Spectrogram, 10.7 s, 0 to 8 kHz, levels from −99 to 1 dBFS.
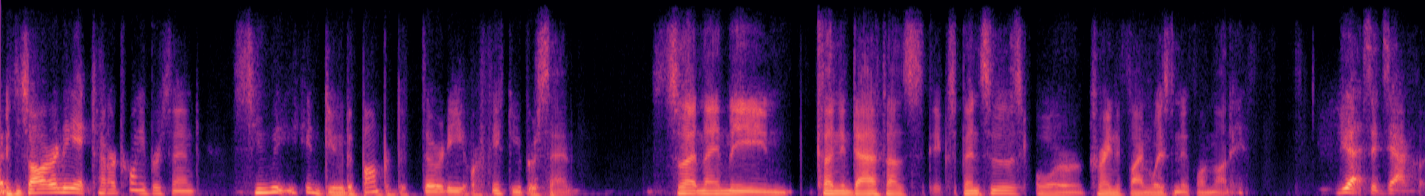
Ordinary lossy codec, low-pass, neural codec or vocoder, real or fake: Opus, 32 kbps; 7.2 kHz; codec, 16 kHz, 0.5 kbps, X-Codec, HuBERT features, trained on general audio; fake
